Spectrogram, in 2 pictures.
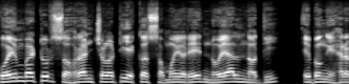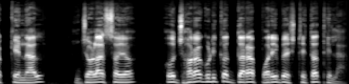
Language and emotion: Odia, neutral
